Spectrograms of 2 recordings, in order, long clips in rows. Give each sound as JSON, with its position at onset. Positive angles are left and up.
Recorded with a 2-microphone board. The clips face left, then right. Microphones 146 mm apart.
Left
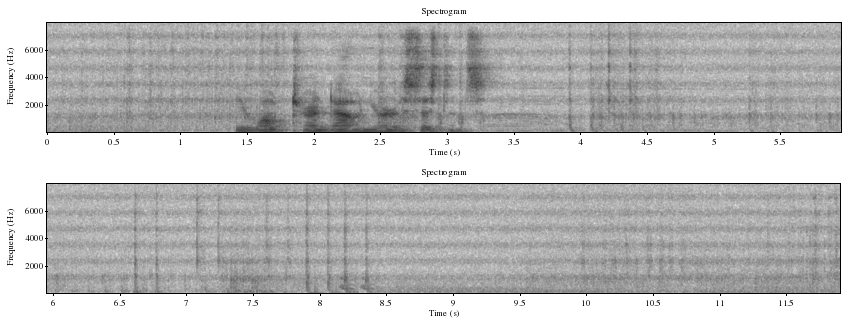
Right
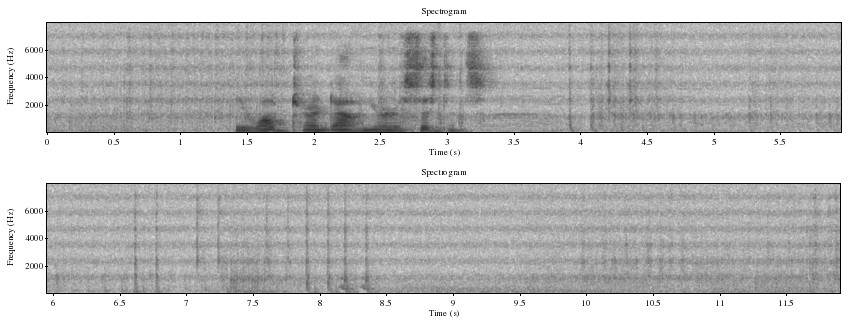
{"t": 1.4, "sound": "a man speaking", "side_deg": -35, "distance_m": 1.2}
